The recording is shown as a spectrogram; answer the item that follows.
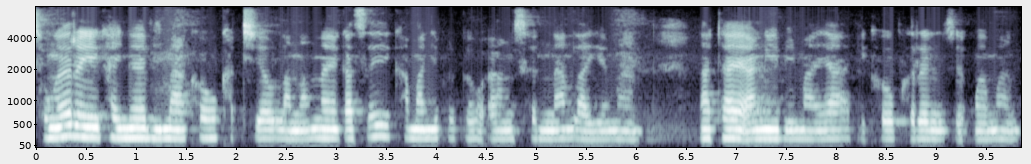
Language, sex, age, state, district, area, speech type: Bodo, female, 60+, Assam, Chirang, rural, spontaneous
